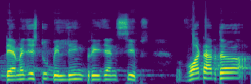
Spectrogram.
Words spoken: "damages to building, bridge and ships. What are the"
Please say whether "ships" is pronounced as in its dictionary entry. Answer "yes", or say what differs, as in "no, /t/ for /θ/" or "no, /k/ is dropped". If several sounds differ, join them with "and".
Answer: no, /s/ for /ʃ/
